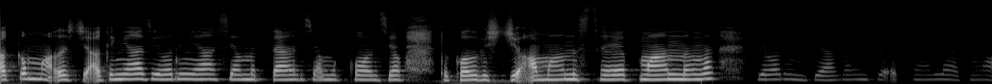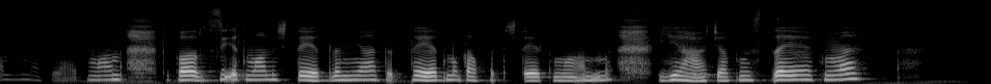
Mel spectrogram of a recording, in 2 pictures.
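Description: From 6.96 to 7.88 s a dry ticking rides on the speech as the level falls by roughly 25 dB, and from 10.44 to 11.04 s the same zipping returns as it climbs back by about that much. This is zipper noise. The gain moves in unsmoothed 3 dB jumps, around ten per second going down and nearer fifteen going up, and each abrupt jump leaves a small click in the waveform.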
